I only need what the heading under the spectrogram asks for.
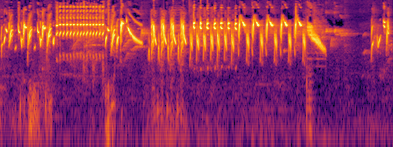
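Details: European goldfinch singing a tutor song for goldfinches and canaries; twittering opens into a long rattling buzz, then a rolling series of clear descending slurred notes, ending in a short pause and a final chirp.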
